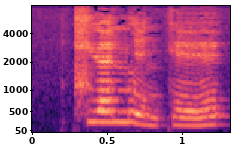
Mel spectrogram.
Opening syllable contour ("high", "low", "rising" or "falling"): high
